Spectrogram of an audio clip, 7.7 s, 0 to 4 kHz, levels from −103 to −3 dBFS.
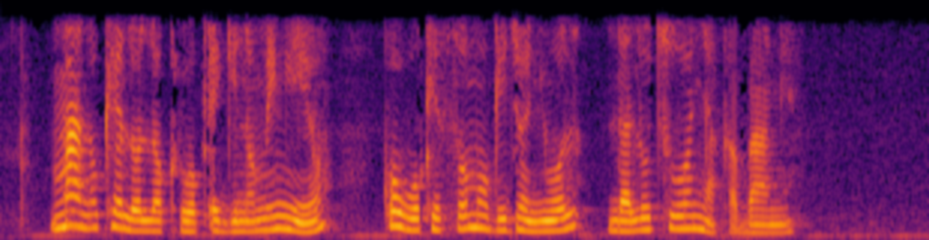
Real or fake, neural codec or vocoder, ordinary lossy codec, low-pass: real; none; AAC, 24 kbps; 3.6 kHz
